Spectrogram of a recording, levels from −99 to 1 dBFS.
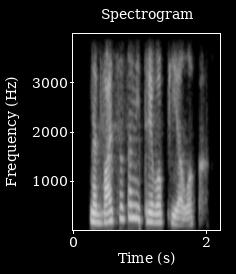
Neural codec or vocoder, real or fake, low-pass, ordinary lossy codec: none; real; 3.6 kHz; Opus, 32 kbps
